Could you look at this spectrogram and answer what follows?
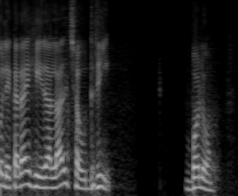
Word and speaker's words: Chaudhuri: नाम था हीरालाल चौधरी, चौधरी नहीं चौधरी, क्योंकि उनकी स्पेलिंग से आप उसका प्रोनाउंस करेंगे, it's Hiralal चौधरी, CHAUDHURI चौधरी, इट्स नॉट ARY या OURY जो वो चौधरी लोग लगाते हैं, ये चौधरी है, हीरालाल चौधरी।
